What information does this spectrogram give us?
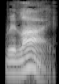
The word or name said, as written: rely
